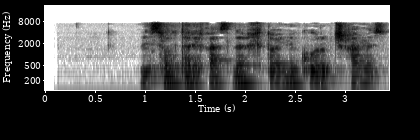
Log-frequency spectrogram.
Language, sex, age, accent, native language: Uzbek, male, 19-29, Buxoro, Uzbek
